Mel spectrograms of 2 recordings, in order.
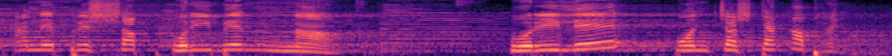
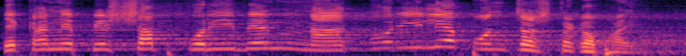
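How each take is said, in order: First: The pause comes right after 'na'. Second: The pause comes right before 'na'. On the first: Urinating here is forbidden and fined. "দেখবেন দেয়ালে লেখা থাকে" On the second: Not urinating here is what gets fined. "এবার এরা এটাকে ঘুরিয়ে পড়ে"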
